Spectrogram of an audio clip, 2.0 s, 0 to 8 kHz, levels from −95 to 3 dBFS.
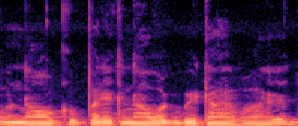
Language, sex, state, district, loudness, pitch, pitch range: Hindi, male, Bihar, Samastipur, -13 LUFS, 120 Hz, 120-125 Hz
